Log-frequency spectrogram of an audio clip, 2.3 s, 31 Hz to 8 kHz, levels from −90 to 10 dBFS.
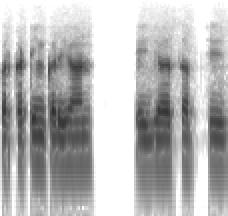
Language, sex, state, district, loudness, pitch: Bhojpuri, male, Uttar Pradesh, Deoria, -18 LUFS, 115 Hz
